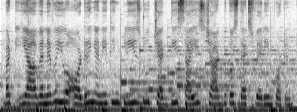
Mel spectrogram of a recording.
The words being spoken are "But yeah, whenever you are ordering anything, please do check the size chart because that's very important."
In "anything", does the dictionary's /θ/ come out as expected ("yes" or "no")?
no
